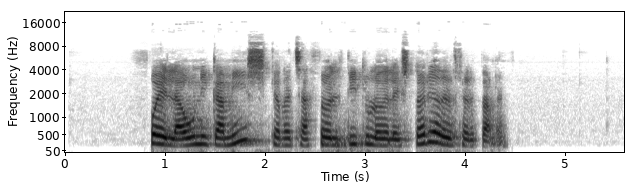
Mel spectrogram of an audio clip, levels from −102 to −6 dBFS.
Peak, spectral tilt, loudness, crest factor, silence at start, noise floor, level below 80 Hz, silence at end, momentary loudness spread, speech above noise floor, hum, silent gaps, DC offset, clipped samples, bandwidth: -2 dBFS; -3.5 dB/octave; -17 LUFS; 16 dB; 0.85 s; -77 dBFS; -58 dBFS; 1.25 s; 9 LU; 60 dB; none; none; under 0.1%; under 0.1%; 9.4 kHz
